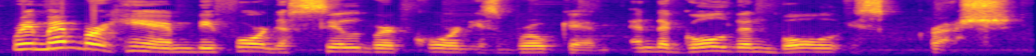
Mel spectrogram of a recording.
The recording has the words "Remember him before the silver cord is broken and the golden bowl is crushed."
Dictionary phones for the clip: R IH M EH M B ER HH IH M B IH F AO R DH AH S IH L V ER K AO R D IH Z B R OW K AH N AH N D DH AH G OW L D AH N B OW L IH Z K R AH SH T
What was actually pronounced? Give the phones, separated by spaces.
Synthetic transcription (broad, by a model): R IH M EH M B ER HH IH M B IH F AO R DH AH S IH L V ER K AO R D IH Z B R OW K AH N AH N D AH G OW L D AH N B OW L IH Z K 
